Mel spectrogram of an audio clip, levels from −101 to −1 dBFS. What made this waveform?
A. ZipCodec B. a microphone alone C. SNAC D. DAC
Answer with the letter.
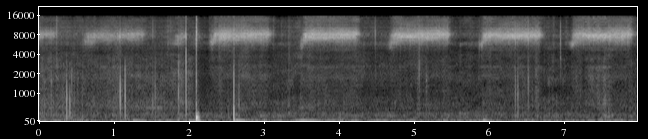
C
